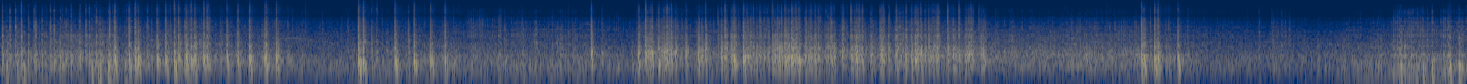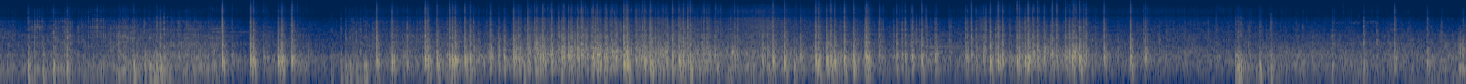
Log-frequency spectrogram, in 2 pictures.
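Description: Aerial fireworks display: a dense barrage of shell bursts and crackling, coming in waves, with a quieter lull about ten to fourteen seconds in before the barrage builds again.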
